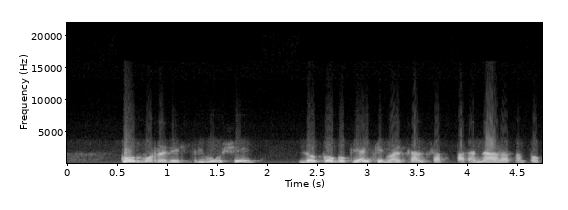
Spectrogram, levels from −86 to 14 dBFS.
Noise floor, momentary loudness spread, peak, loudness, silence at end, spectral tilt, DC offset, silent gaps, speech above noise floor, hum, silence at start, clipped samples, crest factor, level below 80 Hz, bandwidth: -48 dBFS; 8 LU; 0 dBFS; -15 LUFS; 0 s; -7.5 dB/octave; under 0.1%; none; 34 dB; none; 0.55 s; under 0.1%; 14 dB; -52 dBFS; 7.2 kHz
